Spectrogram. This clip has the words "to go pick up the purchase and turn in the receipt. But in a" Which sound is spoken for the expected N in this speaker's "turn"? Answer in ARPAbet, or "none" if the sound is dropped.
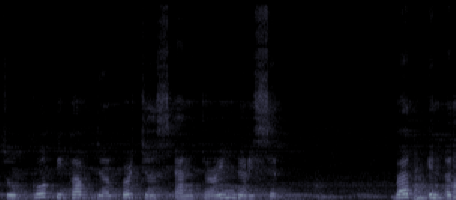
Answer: none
